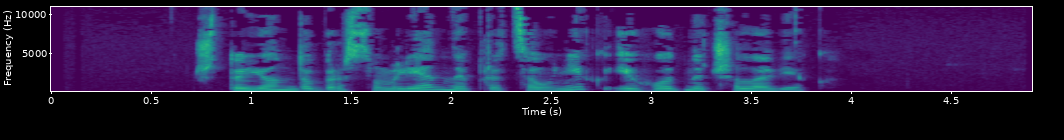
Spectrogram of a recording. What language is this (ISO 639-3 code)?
bel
